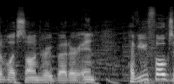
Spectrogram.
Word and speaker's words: Lysandre: So, but yeah, Lysandre is Lysander.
